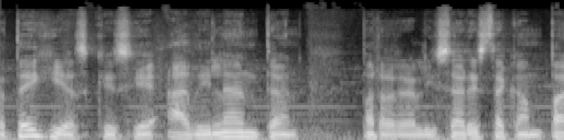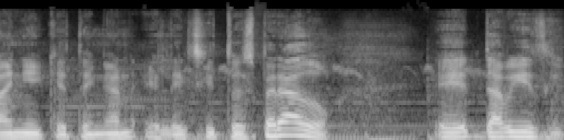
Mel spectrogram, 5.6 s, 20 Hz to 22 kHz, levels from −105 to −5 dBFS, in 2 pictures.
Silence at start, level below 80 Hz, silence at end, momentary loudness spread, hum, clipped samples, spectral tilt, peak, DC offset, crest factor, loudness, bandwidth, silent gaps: 0 s; -48 dBFS; 0 s; 7 LU; none; under 0.1%; -5.5 dB/octave; -6 dBFS; under 0.1%; 16 dB; -23 LUFS; 18 kHz; none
